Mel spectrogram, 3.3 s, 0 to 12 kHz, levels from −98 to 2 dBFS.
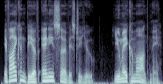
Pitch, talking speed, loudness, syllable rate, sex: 110 Hz, 240 wpm, -16 LUFS, 6.3 syllables/s, male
